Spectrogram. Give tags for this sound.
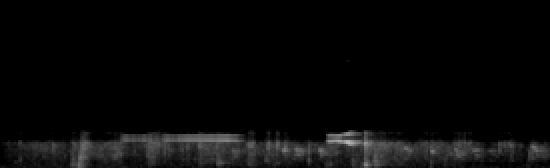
door; squeak; weak

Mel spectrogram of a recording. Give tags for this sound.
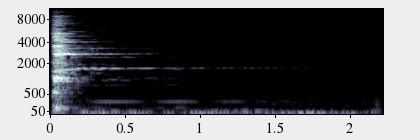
ancient; knight; sword-slash; soldier; sword; blade; slash; fighter

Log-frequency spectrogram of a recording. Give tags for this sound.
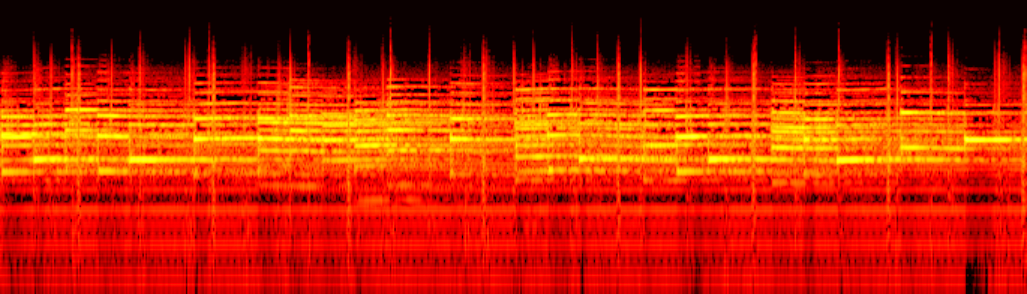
old; piano; more; noise

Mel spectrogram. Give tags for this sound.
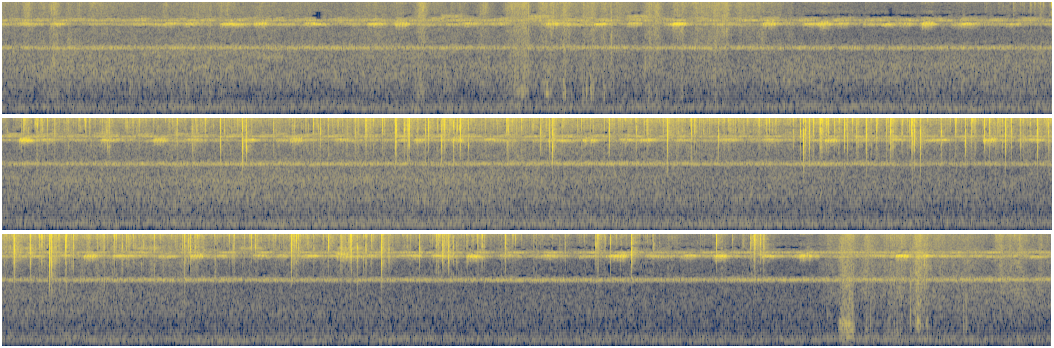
bathroom; liquid; man; outside; park; parking-lot; pee; peeing; piss; pissing; suburbs; toilet; urinate; urinating; zipper

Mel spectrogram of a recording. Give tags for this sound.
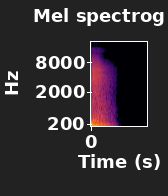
idm; hits; samples; kit; noise; techno; experimental; drum; sounds

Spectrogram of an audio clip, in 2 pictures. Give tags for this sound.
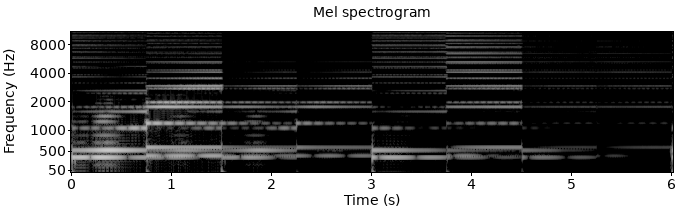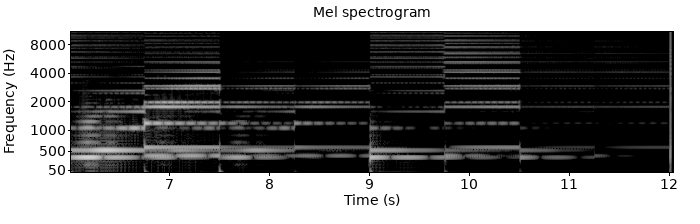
ambient; pad; texture

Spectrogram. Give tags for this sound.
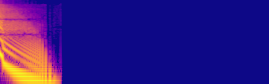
bass; beat; distorted; distortion; drum; drumloop; kick; kickdrum; melody; progression; trance

